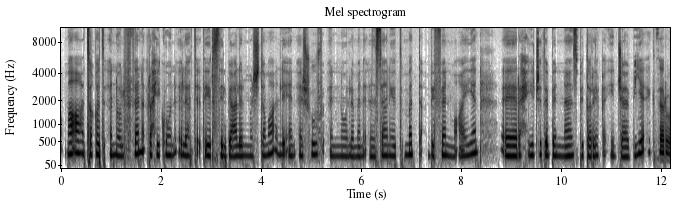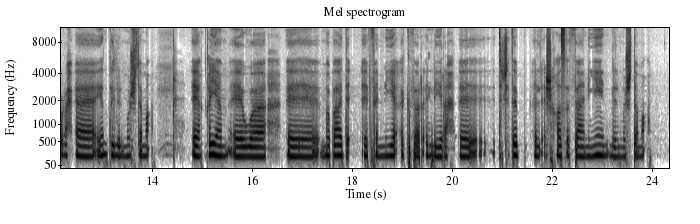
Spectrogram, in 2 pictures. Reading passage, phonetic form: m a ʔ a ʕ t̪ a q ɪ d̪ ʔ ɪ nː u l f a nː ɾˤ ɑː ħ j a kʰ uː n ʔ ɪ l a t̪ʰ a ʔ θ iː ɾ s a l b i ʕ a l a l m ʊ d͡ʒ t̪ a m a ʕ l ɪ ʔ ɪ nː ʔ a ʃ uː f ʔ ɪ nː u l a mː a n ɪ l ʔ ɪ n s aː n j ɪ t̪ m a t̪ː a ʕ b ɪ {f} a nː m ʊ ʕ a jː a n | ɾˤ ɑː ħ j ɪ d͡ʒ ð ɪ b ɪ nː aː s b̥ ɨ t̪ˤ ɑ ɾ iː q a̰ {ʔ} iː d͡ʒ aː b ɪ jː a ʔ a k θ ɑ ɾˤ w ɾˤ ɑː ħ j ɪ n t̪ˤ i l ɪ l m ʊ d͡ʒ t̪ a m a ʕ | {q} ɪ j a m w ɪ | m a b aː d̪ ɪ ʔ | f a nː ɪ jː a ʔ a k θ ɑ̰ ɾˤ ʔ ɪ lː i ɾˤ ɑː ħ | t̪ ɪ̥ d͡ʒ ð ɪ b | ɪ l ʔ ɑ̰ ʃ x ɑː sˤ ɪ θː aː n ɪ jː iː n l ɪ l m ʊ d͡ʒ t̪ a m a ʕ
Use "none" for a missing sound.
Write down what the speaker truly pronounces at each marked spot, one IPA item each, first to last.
f, ʔ, q

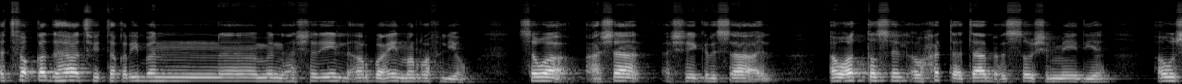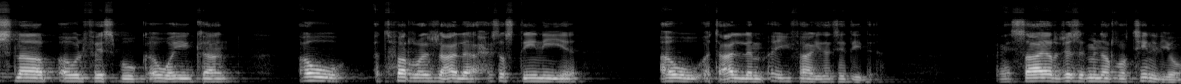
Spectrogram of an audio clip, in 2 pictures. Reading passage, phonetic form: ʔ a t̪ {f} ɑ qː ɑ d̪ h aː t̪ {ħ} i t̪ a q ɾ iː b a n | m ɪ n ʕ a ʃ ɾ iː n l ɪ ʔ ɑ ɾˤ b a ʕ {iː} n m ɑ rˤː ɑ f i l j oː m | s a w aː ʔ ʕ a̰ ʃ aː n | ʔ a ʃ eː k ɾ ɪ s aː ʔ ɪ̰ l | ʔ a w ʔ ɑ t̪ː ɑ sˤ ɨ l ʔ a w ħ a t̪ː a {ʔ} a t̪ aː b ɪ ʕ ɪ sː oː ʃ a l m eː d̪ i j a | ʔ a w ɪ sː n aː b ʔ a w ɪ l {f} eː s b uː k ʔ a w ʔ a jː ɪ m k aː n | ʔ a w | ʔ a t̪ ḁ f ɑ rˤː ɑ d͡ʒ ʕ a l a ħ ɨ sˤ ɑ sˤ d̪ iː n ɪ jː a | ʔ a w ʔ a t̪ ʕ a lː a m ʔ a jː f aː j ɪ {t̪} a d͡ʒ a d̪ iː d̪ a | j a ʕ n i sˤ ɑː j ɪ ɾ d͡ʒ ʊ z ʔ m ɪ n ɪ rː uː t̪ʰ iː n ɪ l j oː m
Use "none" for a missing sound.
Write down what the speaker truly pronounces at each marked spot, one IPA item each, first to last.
f, f, iː, ʔ, f, d̪

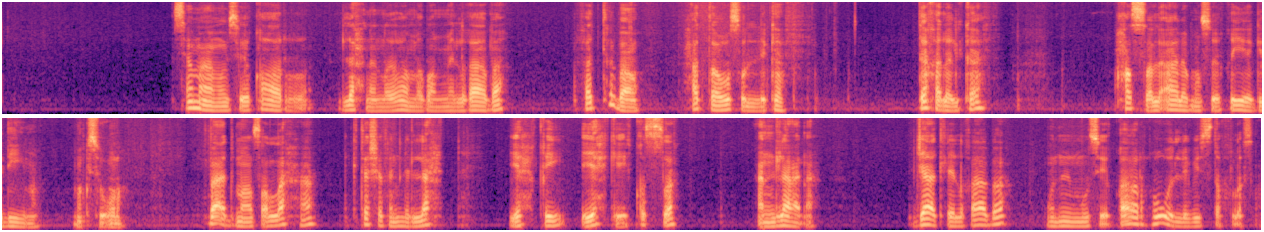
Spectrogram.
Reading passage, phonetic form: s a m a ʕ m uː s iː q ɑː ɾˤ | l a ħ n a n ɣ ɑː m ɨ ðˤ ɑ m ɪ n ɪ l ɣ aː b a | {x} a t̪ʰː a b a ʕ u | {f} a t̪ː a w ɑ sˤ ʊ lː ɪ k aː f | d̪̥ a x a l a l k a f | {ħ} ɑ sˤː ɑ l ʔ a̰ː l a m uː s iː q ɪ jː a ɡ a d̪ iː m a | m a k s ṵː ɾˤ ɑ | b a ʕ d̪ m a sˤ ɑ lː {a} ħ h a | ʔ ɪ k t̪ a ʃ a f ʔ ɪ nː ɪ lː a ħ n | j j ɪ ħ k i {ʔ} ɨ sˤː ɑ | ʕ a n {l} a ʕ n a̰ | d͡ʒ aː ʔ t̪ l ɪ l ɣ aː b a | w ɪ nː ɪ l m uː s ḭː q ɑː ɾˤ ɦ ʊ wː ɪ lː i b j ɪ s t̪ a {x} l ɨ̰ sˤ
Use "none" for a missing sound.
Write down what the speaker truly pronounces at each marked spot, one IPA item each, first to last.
f, ħ, ħ, ɑ, q, l, x

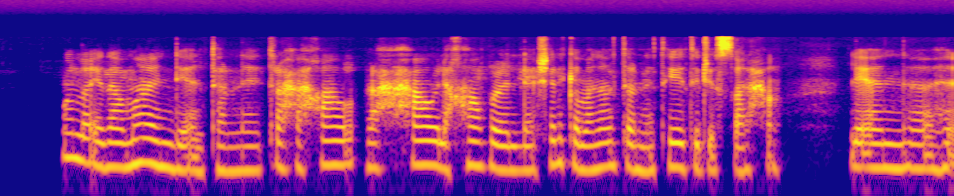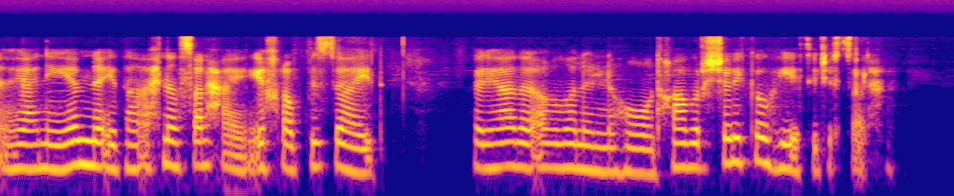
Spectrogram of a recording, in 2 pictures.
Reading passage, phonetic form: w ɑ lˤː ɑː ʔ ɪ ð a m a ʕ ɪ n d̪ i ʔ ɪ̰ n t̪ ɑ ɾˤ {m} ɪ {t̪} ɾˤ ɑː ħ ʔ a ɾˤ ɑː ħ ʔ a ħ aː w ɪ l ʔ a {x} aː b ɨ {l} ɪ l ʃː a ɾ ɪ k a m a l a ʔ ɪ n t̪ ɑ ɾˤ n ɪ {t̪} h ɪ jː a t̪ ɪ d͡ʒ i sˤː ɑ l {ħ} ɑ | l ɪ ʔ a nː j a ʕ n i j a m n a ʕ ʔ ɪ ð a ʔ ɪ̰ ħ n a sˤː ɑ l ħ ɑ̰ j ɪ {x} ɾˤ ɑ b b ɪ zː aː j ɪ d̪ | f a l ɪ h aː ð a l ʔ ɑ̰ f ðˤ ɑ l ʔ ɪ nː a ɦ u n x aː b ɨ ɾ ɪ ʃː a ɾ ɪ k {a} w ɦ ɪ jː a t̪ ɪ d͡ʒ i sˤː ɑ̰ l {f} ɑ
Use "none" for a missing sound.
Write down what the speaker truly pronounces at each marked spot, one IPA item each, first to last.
n, t̪, x, ɾ, t̪, ħ, x, a, ħ

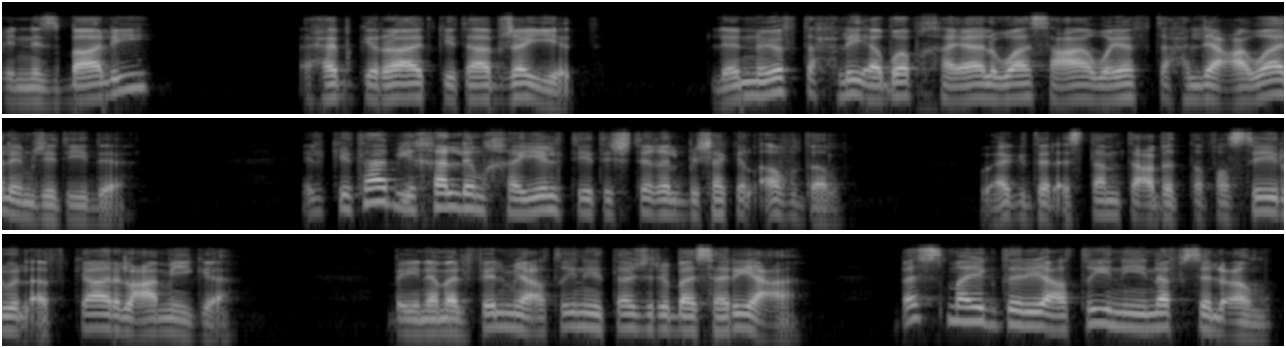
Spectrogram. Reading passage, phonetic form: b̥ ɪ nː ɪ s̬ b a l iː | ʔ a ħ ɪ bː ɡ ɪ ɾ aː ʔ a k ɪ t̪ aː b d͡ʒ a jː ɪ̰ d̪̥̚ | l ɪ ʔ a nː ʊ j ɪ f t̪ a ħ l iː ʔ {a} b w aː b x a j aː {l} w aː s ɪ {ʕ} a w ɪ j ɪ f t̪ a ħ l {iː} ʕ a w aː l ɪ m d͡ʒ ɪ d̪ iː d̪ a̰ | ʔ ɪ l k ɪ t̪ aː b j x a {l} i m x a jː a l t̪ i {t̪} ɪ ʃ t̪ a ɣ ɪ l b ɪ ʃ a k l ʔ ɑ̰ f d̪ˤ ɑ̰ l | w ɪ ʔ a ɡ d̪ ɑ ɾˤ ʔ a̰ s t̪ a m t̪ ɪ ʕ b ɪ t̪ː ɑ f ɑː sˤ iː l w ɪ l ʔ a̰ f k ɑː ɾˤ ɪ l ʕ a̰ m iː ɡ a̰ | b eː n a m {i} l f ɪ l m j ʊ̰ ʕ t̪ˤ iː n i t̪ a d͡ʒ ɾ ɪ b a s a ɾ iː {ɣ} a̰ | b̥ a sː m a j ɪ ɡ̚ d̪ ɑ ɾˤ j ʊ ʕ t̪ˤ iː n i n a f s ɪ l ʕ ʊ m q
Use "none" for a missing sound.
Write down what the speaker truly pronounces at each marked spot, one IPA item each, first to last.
a, l, ʕ, iː, lː, t̪, a, ʕ

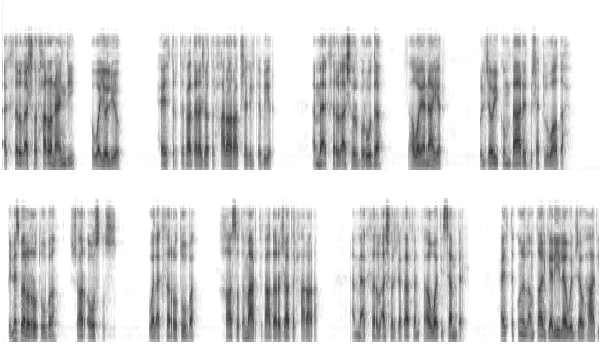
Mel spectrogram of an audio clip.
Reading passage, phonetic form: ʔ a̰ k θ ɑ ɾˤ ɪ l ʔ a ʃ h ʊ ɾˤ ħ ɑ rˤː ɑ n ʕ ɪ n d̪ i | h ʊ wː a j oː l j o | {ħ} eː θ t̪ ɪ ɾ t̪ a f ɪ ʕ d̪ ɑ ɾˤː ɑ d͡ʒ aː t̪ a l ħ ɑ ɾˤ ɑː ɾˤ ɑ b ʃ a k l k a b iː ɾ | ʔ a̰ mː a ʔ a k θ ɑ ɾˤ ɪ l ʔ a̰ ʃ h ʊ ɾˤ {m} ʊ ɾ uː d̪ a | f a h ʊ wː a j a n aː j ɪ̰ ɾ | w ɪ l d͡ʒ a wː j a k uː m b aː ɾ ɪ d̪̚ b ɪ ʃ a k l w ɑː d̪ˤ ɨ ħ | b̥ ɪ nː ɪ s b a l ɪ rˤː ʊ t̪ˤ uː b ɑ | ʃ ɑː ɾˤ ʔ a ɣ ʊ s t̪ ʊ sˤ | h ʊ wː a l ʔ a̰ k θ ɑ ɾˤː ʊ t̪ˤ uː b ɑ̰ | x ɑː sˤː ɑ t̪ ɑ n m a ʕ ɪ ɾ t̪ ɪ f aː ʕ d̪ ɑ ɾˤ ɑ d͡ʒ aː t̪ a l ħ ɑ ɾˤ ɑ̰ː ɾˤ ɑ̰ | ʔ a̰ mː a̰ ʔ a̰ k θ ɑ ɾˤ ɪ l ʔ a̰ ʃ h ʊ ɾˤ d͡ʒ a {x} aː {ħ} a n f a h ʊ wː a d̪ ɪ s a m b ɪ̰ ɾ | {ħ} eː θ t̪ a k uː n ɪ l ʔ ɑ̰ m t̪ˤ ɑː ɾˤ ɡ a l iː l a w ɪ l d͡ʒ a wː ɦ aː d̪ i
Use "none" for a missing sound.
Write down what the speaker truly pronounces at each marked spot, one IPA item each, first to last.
ħ, b, f, f, ħ

